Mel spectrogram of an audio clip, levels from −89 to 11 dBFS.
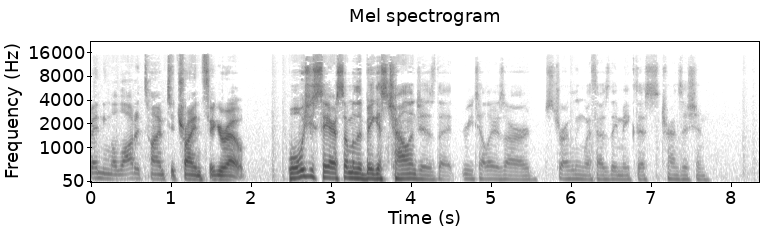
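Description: Automatic gain falling occurs twice in this speech. From 1.0 to 1.73 s the gain control pulls its gain down by about 6 dB. From 2.35 to 3.68 s it lowers it again, by about 8 dB. Each time the voice sinks gradually and the room noise behind it sinks in step, which sets these dips apart from the talker's own movement around half a second and four seconds in.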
